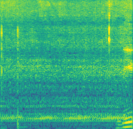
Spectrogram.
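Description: Homemade pulse motor running steadily, its clear resin rotor spinning on its shaft bearings between the drive coils, giving a steady hum with a faint tick about a quarter second in.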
